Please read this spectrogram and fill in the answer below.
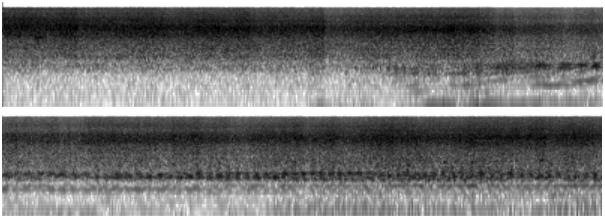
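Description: Fountain jets spraying into a pond, a steady loud hiss of falling water. From about four seconds in, an engine or motor hum joins it, rising in pitch for a few seconds and then holding steady.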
